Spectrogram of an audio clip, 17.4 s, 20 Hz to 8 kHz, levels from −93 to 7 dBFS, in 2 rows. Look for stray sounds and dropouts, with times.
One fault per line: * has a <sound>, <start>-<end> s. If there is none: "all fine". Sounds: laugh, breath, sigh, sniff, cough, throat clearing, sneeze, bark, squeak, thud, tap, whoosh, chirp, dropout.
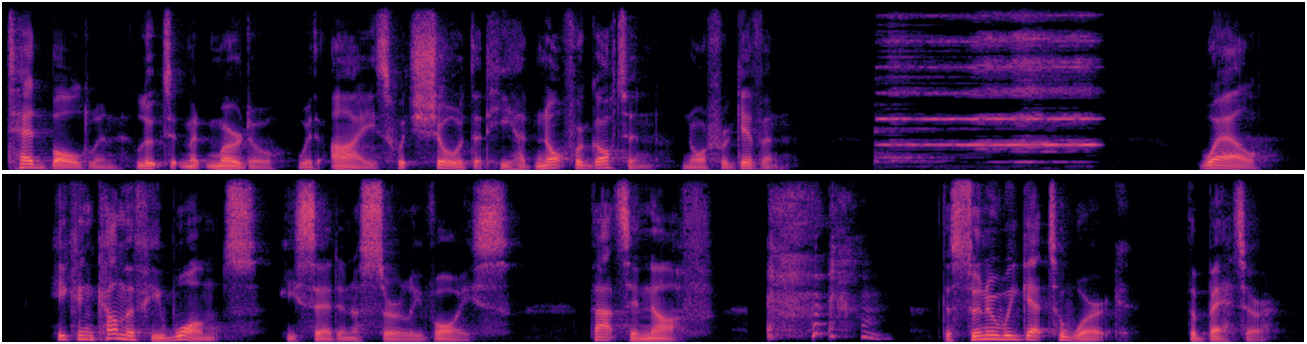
* has a squeak, 5.8-7.4 s
* has a cough, 13.8-14.6 s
